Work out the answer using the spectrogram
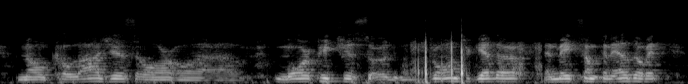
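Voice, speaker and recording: Speaking at a fairly slow pace with a German accent, a man with a fairly high pitch is heard over noticeable background noise. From Germany. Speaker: record collector. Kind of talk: casual video monologue. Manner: halting, many fillers.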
